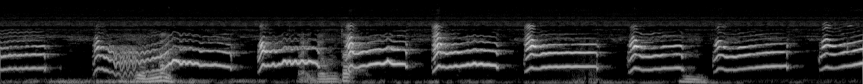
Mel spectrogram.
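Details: Crying puppy looking for its mother gives a rapid series of about eight shrill, slightly rising wails, shorter toward the end, with low muffled rustling and a few brief lower noises between the cries.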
